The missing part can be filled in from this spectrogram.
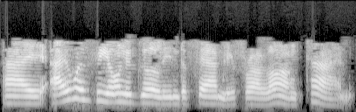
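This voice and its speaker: A woman in her sixties from Fiji, reminiscing in a relaxed radio interview, often adding yeah as she goes. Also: on the low side, normal speed, dry recording. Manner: warm, reflective storytelling with frequent yeahs. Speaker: guest. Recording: dry phone-like radio line.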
